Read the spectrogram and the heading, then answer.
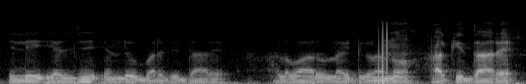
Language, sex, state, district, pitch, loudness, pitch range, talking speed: Kannada, male, Karnataka, Koppal, 90 Hz, -27 LUFS, 85-95 Hz, 90 wpm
